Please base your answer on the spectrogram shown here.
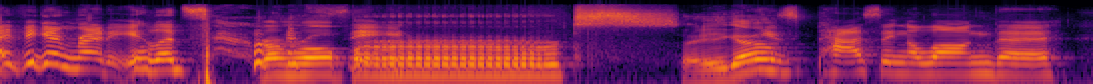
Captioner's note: mimics Drum Roll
